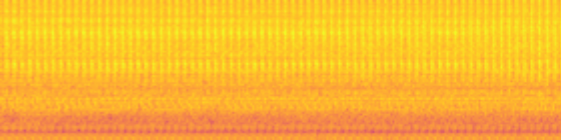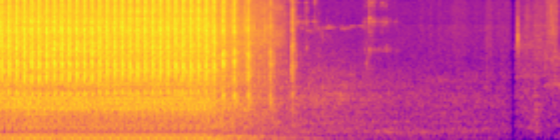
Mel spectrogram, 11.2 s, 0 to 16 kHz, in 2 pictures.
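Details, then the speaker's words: VW T25 after carb flange fix, previously high-idling; steady, even idle with crisp regular beat and no hunting or high idle for about eight seconds, normal idle after repair. "Does it still high idle, or is it better? Sounds pretty good to me."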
